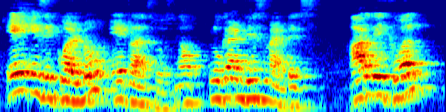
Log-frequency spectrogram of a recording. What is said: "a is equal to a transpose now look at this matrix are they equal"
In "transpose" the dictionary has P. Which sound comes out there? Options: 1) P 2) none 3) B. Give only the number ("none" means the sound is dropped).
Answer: 2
